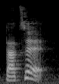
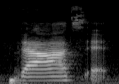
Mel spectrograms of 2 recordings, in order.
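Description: First: Said in the usual way. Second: "That's" hit louder, flat and final; emphatic repeat. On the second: Real, not acted. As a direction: slam it shut, stressing "That's".

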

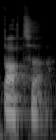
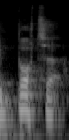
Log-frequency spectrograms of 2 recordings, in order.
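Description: First: London-style open U in "butter"; "butter" with an open uh sound; southern U. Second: Midlands U in "butter", like the vowel of "put"; "butter" with the old North Midlands vowel; short U. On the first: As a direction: say "butter" with the southern English vowel, as in "cup". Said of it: "instead of butter". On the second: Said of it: "my U sound was very, um, short". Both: Shown as a demonstration.

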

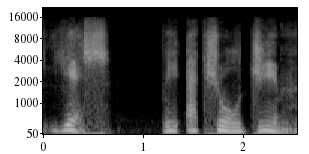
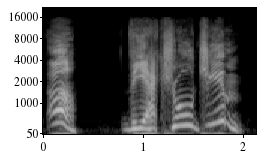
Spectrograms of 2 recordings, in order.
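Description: First: Deadpan it back at him; curt reply. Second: High, slow, awed "the actual Jim"; starstruck. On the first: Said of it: "And he's like". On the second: Starstruck caller gushing to Jim on the phone, high and slow. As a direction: gush at meeting the famous man. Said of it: "And I'm like". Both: Retold or imitated.

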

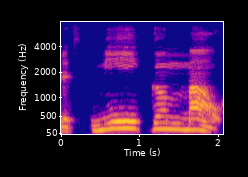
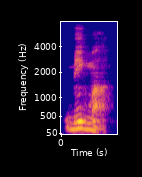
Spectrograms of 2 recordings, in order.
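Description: First: Mi'kmaq drawn out slowly into three, "MEE-gum-maw"; teacher giving correct Mi'kmaq; three syllables. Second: Mi'kmaq squeezed into two syllables, "MIG-maw"; wrong two syllables. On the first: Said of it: "There's actually three syllables in the word". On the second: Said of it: "You often heard Mi'kmaq, two syllables". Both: Shown as a demonstration.

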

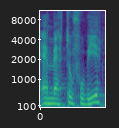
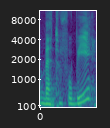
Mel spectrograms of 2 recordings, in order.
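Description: First: Emetofobi, with a clear e before the m; careful correction, emetofobi with the opening e; corrected word emetofobi. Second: Metofobi, said without the first e; starts straight on m, metofobi; wrong word metofobi. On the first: (rettet uttale emetofobi med tydelig e først) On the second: (metofobi uttalt uten e i starten) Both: Shown as a demonstration. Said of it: "Eh, emetofobi".

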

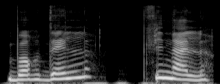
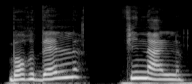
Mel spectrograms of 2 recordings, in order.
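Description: First: Bordel, final with the final L sounded; Bordel, final repeated, L ringing at the end; said clearly. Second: Bordel said with the final L sounded; bordel, final, L clear at the end; said clearly. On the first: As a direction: model the final L in Bordel again. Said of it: "repeat of model". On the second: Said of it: "final L pronounced". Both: Shown as a demonstration.

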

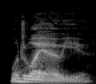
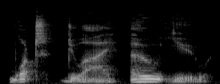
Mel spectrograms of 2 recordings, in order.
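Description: First: Louder, harsh demand. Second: Slow, pointed repeat of owe. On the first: Tom harshly demanding the bill from Wilson. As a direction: cut him off coldly. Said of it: "demanded Tom, harshly". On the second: Tom repeating the question to Wilson, slow and pointed. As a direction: lean on the word owe, slowly. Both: A narrator's reading.

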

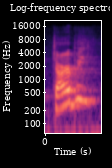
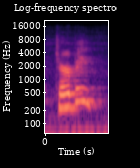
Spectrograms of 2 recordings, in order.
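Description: First: "Derby" said as "darby", British style; "Derby" with an open "ar" sound, as "darby"; British pronunciation. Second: "Derby" said as "durby", American style; "Derby" with an r-coloured "er", as "durby"; American pronunciation. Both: Shown as a demonstration. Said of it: "Oh, in America, derby".

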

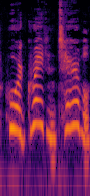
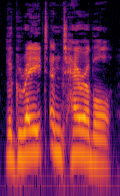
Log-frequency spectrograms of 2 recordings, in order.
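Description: First: "great and terrible" said much higher and light, not boomed; a small girl echoing "great and terrible" in a high plea; tearful child repeating "great and terrible"; little girl Dorothy. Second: "terrible" boomed slow and much louder, falling; a giant head proclaiming "the great and terrible"; booming Oz voice. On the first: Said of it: "she sobbed". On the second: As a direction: stretch "the great and terrible" out in a loud, slow boom. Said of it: "Dorothy heard a voice say". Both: A narrator's reading.

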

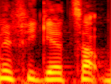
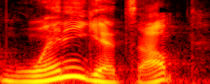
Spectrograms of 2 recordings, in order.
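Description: First: Said in the usual way. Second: WHEN punched as a confident correction; stress on WHEN. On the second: Real, not acted. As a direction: lean firmly on "when".

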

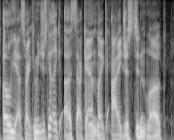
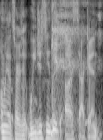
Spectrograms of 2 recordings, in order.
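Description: First: Still rude. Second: Apologetic sweet tone. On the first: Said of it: "It still sounds rude". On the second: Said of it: "So I should have been like". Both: Shown as a demonstration.

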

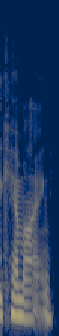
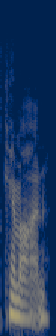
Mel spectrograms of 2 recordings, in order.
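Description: First: "Kim Ing" in Northern Vietnamese pronunciation, ending in "ing"; Northern Vietnamese name, "Ing" with a gliding vowel and ng; Northern Vietnamese accent. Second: "Kim An" in Southern Vietnamese pronunciation, open "ah" and n; Southern Vietnamese name, "An" rhyming with "on"; Southern Vietnamese accent. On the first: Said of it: "my family speaks with the Northern accent". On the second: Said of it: "if you say it in the Southern accent". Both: Shown as a demonstration.

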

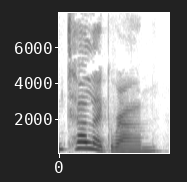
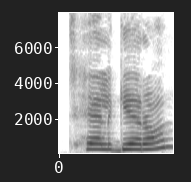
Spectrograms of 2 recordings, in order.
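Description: First: تلگرام said 'TEL-e-gram', English short a; 'TELL-uh-gram' for تلگرام, with a vowel after the l; correct Telegram pronunciation. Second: تلگرام said 'tel-ge-RAAM', no vowel after the l; wrong 'telgerâm' for تلگرام, pitched up; mispronounced Telegram. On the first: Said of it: "باید بگیم". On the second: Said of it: "درست نیست". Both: Shown as a demonstration.

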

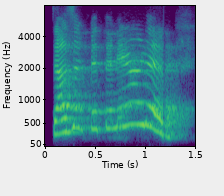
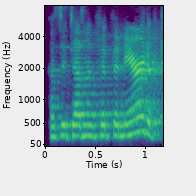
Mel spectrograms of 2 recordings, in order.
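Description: First: High, pointed refrain; pointed repeat. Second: Said in the usual way. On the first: Real, not acted.

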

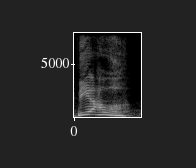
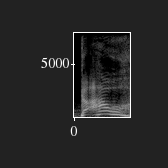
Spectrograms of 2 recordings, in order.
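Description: First: High alarmed cry; startled cry, higher; cried out. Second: High alarmed cry; startled cry, much higher; cried out. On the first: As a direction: yelp it again, startled. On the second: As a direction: yelp it in startled fright. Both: Acted. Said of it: "he cried out".

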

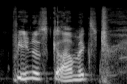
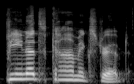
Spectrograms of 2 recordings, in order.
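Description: First: "Penis" said with a long nasal ee and no t, like penis; peanuts mispronounced as penis. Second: "Peanuts" with a clear long ee and a crisp t before the s; careful peanuts pronunciation. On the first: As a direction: say "Penis comic strip" so peanuts sounds like penis. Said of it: "he warned me to be careful that my peanuts sound like penis". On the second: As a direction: say "Peanuts" carefully so it never sounds like penis. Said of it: "He had me practice". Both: Shown as a demonstration.

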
